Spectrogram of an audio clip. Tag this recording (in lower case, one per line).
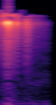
rattle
